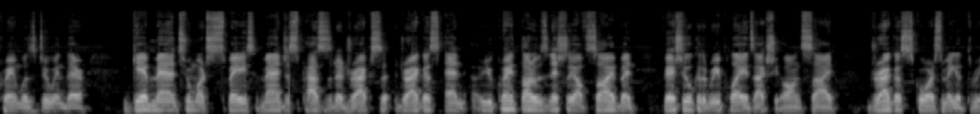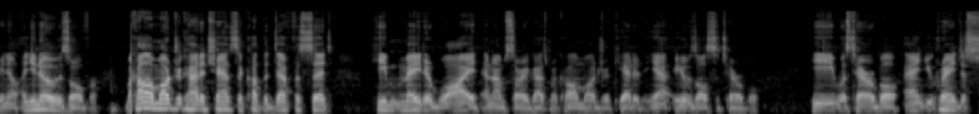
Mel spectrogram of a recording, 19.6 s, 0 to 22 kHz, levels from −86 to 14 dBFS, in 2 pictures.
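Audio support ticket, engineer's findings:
Abrupt forward skips at 2.9 s, 11.12 s (longer jump, roughly 70 ms) and 14.96 s (roughly 20 ms each). Likely dropped buffer (overrun): capture not read in time, overwritten blocks lost, edges spliced.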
